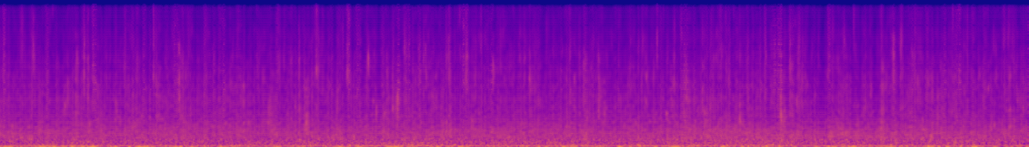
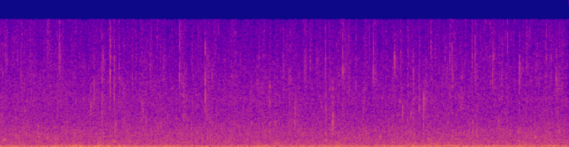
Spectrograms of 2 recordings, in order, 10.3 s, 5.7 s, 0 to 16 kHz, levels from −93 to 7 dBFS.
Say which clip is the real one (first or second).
second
